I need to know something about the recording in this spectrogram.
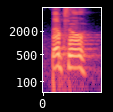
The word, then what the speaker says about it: Bexar: correct answer is Austin Bexar Cactus Diablo Essex Folsom Grizzly Havana and Ice House and that's why they put Mark in charge of the foundation it's actually pronounced bare so that was trying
